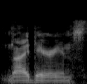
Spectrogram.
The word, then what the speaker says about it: cnidarians: Next is cnidarians. That's how you pronounce it, cnidarians. The C is silent.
